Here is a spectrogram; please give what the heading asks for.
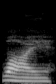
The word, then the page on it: y: English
